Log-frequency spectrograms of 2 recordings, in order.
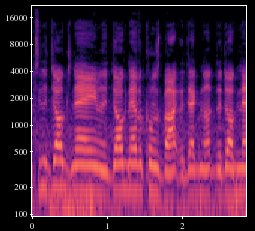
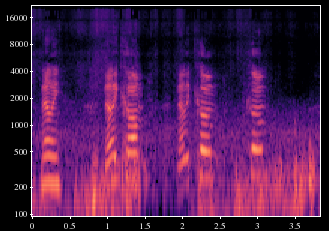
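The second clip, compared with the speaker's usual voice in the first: recall command; 4 semitones higher than usual. Shown as a demonstration. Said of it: "like so".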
